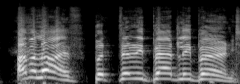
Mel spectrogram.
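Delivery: very high, squeaked-out comic character voice. Quoting a movie character after being told they sound like him: Mustafa voice. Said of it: "Mustafa, Will Ferrell's character".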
